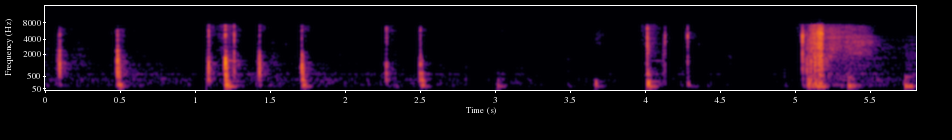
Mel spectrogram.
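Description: Irregular light clicks and taps of pen strokes being entered on a digital whiteboard, about fifteen in all, unevenly spaced. A short hiss near the end.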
